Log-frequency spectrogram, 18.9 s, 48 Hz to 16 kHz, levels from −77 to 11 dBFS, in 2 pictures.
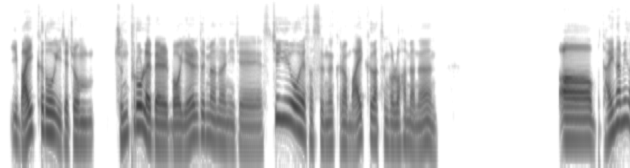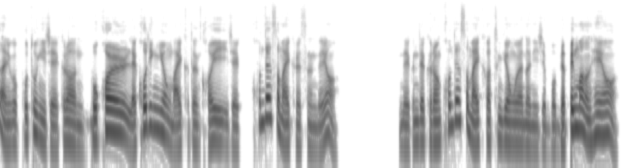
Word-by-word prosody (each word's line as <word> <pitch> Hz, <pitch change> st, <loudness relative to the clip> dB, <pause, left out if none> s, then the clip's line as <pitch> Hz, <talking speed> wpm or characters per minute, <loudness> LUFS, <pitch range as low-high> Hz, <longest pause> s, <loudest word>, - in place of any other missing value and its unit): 이 135 Hz, -, -6 dB
마이크도 170 Hz, +2 st, +4 dB
이제 115 Hz, -2 st, -3 dB
좀 120 Hz, -1 st, -3 dB, 0.3 s
준프로 190 Hz, +10 st, +3 dB
레벨, 115 Hz, -, +4 dB
뭐 110 Hz, +1 st, 0 dB
예를 135 Hz, +7 st, 0 dB
들면은 130 Hz, -6 st, -4 dB
이제 105 Hz, -1 st, -7 dB
스튜디오에서 220 Hz, -, +2 dB
쓰는 115 Hz, 0 st, -6 dB
그런 115 Hz, -1 st, -5 dB
마이크 140 Hz, +4 st, -1 dB
같은 130 Hz, -1 st, -4 dB
걸로 110 Hz, -1 st, -3 dB
하면은 110 Hz, -2 st, -5 dB, 1.8 s
어 135 Hz, -1 st, +7 dB
다이나믹은 225 Hz, -, +1 dB
아니고 115 Hz, 0 st, -2 dB
보통 140 Hz, +3 st, -5 dB
이제 110 Hz, -4 st, -4 dB
그런 115 Hz, -5 st, -3 dB
vocal 165 Hz, +1 st, +5 dB
recording용 175 Hz, -, 0 dB
마이크들은 110 Hz, +1 st, -4 dB
거의 120 Hz, 0 st, -3 dB
이제 105 Hz, -2 st, -7 dB, 0.2 s
콘덴서 265 Hz, +3 st, +2 dB
마이크를 110 Hz, -1 st, -3 dB
쓰는데요. 105 Hz, 0 st, -6 dB, 0.9 s
네. 110 Hz, -1 st, -6 dB
근데 125 Hz, +1 st, -3 dB
그런 120 Hz, 0 st, -3 dB
콘덴서 245 Hz, -, -1 dB
마이크 120 Hz, 0 st, 0 dB
같은 125 Hz, +1 st, -5 dB
경우에는 115 Hz, -3 st, -2 dB
이제 105 Hz, +1 st, -8 dB
뭐 105 Hz, +1 st, -7 dB
몇 110 Hz, -, 0 dB
1,000,000 185 Hz, 0 st, +5 dB
원 130 Hz, -1 st, -1 dB
해요. 155 Hz, -, -1 dB
125 Hz, 365 characters per minute, -23 LUFS, 110-155 Hz, 1.8 s, 어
